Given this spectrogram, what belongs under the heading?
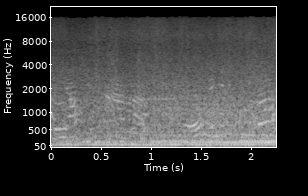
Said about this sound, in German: Wir verlassen das Schiff auf einem Schnellboot.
